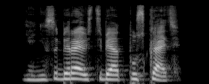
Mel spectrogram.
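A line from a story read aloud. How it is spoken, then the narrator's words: Angry, fighting back tears. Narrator (Russian): Зло бросила Альда, быстро моргая, чтобы избавиться от проклятых слез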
